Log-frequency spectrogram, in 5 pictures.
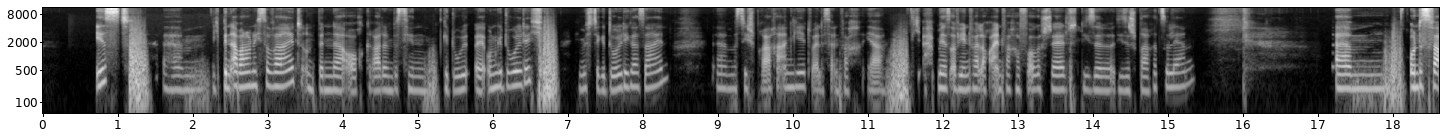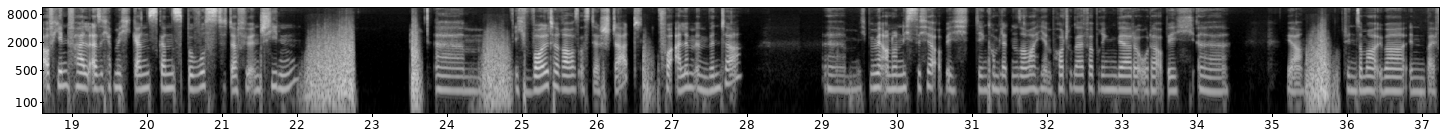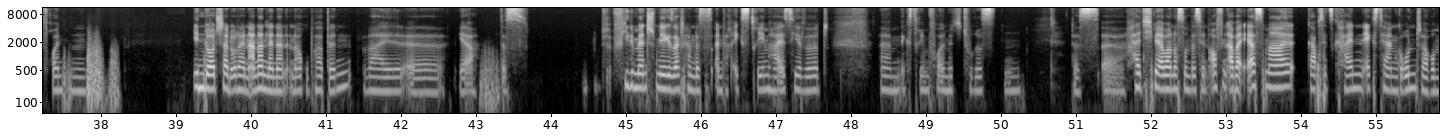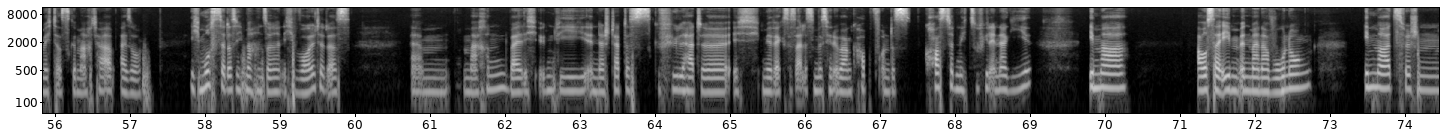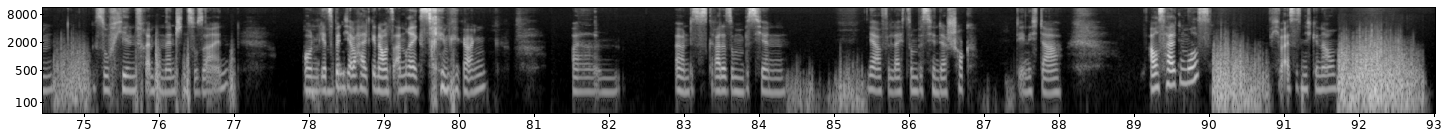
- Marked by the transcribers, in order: wind; drawn out: "Ähm"; other background noise; laughing while speaking: "Extrem gegangen"
- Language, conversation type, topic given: German, advice, Wie kann ich lernen, allein zu sein, ohne mich einsam zu fühlen?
